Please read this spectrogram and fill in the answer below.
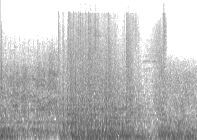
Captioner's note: gunfire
